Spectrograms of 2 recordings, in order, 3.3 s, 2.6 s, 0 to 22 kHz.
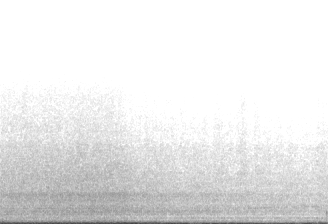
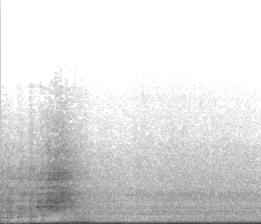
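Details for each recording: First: LS-swapped square body 3+3 V8, cold start on a Holley Terminator X that is still learning its parameters; low rumble with the idle swelling and sagging as it settles. Idle hunting on cold start. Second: LS-swapped square body 3+3 V8, cold start on a Holley Terminator X that is still learning, alternator not yet charging; fires instantly into a deep strong rumble and hunts slightly as it settles. Normal cold start.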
